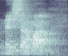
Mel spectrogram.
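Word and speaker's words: נשמה: Es la pronunciación correcta, neshama, que significa ¿qué cosa?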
